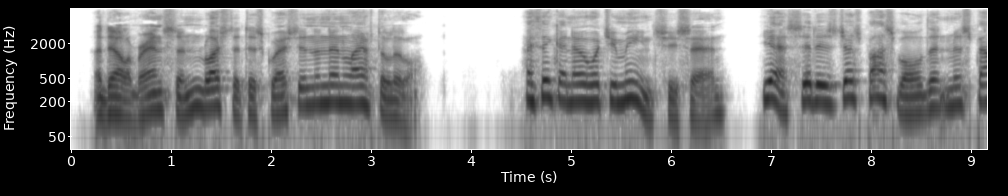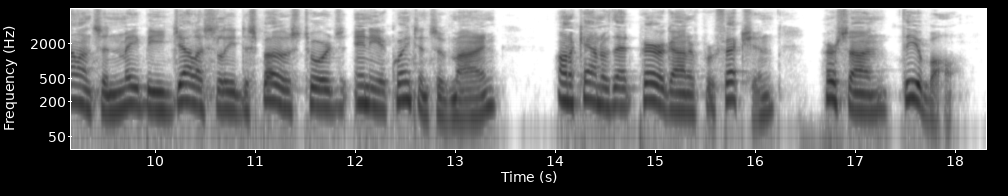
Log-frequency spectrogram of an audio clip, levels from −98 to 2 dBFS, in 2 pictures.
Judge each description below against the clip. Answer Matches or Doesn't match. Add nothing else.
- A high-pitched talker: Doesn't match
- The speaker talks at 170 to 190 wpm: Doesn't match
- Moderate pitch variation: Doesn't match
